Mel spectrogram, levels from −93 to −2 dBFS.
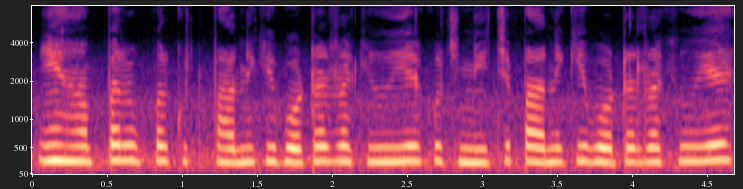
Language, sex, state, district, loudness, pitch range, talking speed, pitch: Hindi, female, Bihar, Madhepura, -14 LUFS, 250-270 Hz, 230 wpm, 260 Hz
